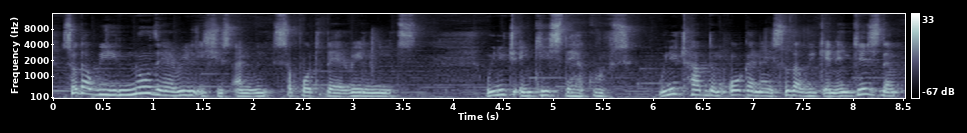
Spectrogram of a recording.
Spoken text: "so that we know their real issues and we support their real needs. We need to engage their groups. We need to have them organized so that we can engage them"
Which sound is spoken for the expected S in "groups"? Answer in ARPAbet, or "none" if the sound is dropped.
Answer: S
